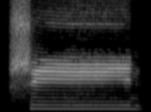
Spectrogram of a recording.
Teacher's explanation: আচ্ছা, এই অক্ষরটার নোক্তা আছে তিনটে, দুটো একই রকম অক্ষর, শুধু নোক্তার পার্থক্য। শিন, এই অক্ষরটা উচ্চারণ হবে জিভের মাঝখান দিয়ে, জিভের পুরো মাঝখান এবং ওই সোটা উপরের তালু। শিন, শিন বলার সময় দেখবেন জিভটা উপরের দিকে একদম এরকম মানে ছড়িয়ে যাবে।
